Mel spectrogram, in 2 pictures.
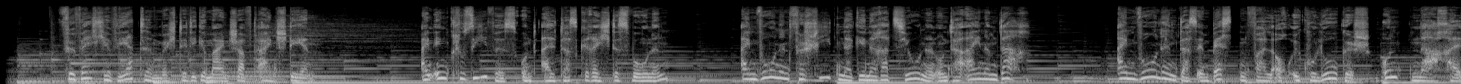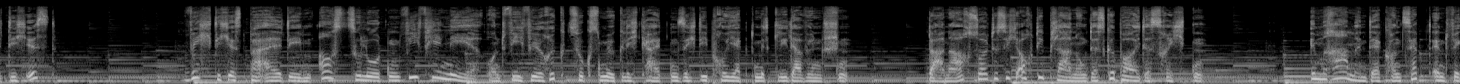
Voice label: Erklaerfilm; Der Weg ins Wohnprojekt; LOFT VOICES

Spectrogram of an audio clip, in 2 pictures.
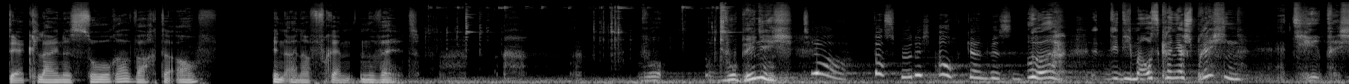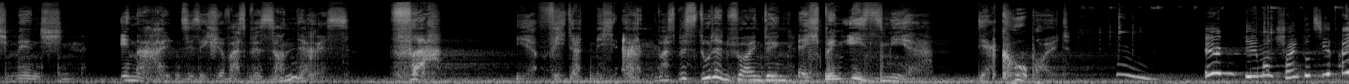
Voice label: Trickstimmen

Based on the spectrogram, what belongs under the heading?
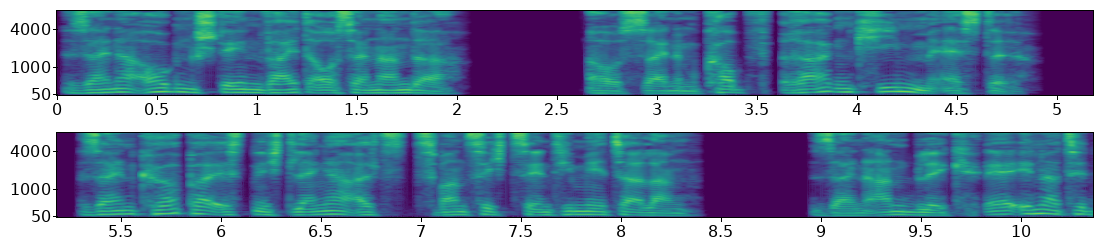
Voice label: Dokumentarischer Text

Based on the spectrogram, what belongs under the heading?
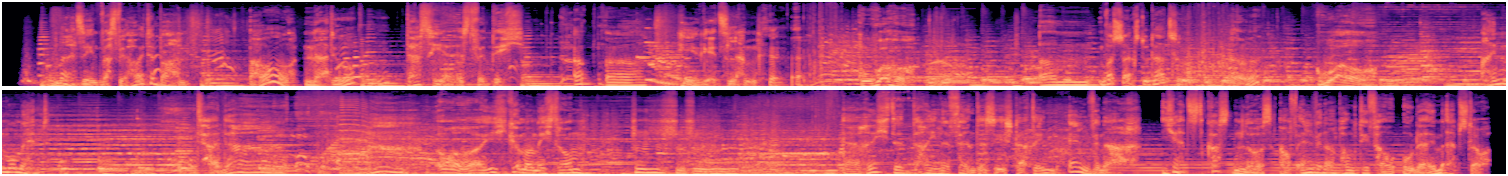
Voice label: TV Werbung; Elvenar Magic Hands

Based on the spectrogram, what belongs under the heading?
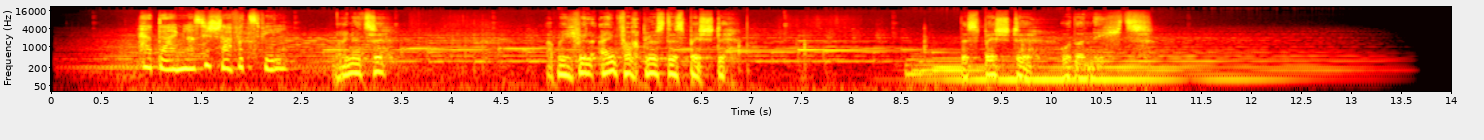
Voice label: dialekt

